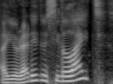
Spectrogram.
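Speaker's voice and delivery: high, wide-ranging German accent.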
